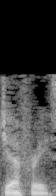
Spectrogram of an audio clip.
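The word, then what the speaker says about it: Jeffry: He's Jeff, not Jeffrey, so it's good.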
